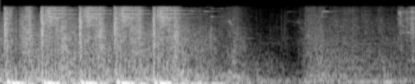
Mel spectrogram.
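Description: Rapid gunshots crack from a video game.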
